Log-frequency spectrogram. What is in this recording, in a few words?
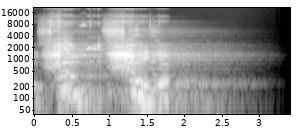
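effects talk, Funky Vocals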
